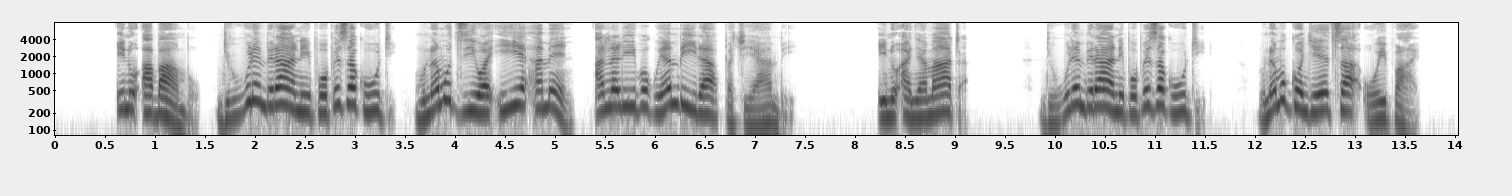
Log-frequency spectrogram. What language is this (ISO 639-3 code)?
nya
